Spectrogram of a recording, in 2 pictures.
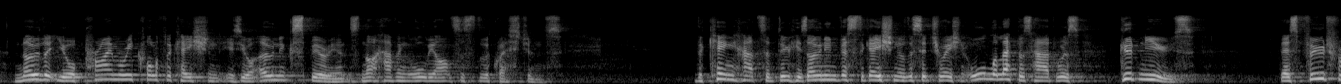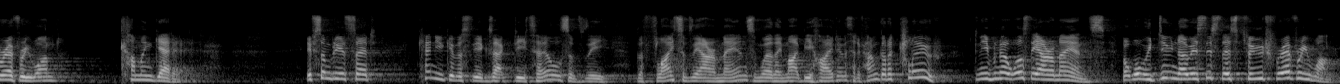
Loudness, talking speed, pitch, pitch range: -27 LUFS, 205 wpm, 180 Hz, 155-225 Hz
